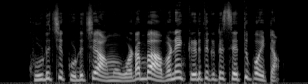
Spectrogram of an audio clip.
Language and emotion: Tamil, angry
